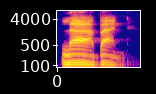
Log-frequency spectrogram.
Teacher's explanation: Nama pamannya Laban, dibaca panjang lamnya, bukan pendek. Kalau pendek susu jadinya.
